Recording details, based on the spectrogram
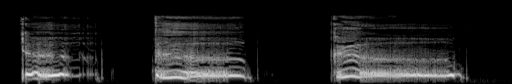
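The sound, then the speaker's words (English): A voice produces three strained, strangled gasps, as the Trunchbull's mouth opens and shuts, each a choked, groaning burst lasting about a second, separated by short silences, fairly loud. “The woman's face had turned white as snow, and her mouth was opening and shutting like a halibut out of water and giving out a series of strangled gasps.”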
